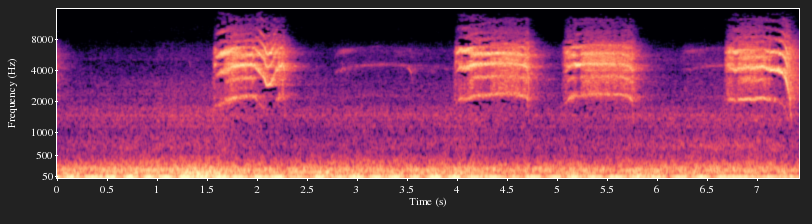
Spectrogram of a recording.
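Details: Furious brown-eared bulbul screeching at an oriental turtle dove to chase it from a window feeder; four piercing, raspy squeals in uneven rhythm with a fainter thin note between, low background hum.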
